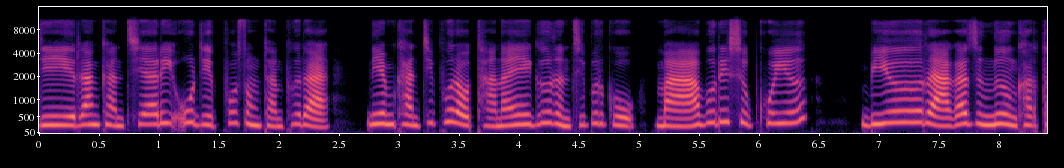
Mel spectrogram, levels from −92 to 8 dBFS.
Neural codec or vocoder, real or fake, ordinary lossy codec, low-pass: codec, 24 kHz, 1.2 kbps, DualCodec; fake; Opus, 64 kbps; 10.8 kHz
